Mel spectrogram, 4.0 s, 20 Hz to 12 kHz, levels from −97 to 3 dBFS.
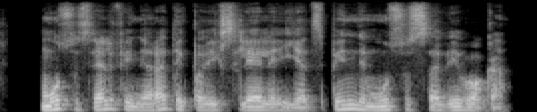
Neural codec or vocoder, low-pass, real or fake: none; 10.8 kHz; real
